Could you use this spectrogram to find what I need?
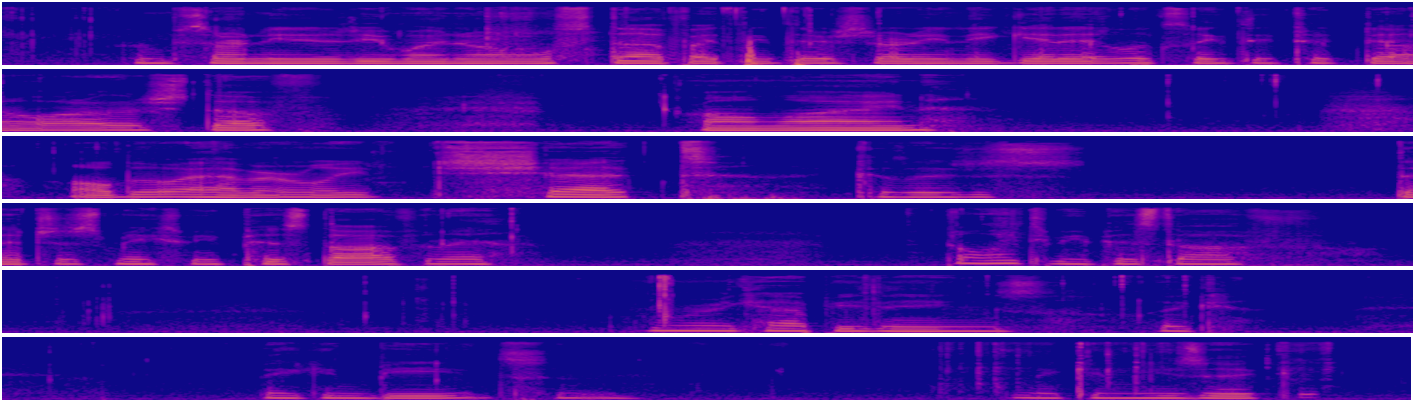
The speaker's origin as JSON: {"language": "English", "town": "Long Beach", "region": "California", "country": "United States", "tie": "born or raised there", "also_born_or_lived": "Los Alamitos", "said": "I was born and raised in Long Beach, LAOC. I say that because I lived on the border of OC and Long Beach, in a little town called Los Alamitos."}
